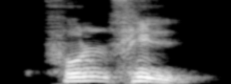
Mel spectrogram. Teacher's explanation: fulfill is pronounced with more force on the second syllable. That is we say second level more strongly than the others fulfill.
